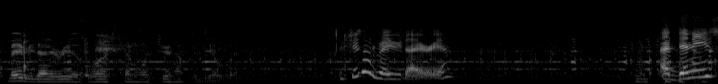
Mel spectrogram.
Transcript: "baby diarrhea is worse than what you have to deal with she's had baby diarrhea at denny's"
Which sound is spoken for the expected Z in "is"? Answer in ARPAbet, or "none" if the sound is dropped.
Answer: Z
